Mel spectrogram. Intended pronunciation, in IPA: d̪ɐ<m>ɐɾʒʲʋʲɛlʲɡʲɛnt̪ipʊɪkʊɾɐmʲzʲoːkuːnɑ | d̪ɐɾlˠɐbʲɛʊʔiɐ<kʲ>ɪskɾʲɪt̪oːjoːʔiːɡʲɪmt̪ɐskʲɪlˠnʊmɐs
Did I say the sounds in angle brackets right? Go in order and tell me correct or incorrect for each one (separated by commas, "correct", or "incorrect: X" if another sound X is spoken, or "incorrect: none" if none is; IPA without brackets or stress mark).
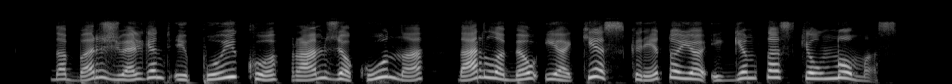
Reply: incorrect: b, correct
